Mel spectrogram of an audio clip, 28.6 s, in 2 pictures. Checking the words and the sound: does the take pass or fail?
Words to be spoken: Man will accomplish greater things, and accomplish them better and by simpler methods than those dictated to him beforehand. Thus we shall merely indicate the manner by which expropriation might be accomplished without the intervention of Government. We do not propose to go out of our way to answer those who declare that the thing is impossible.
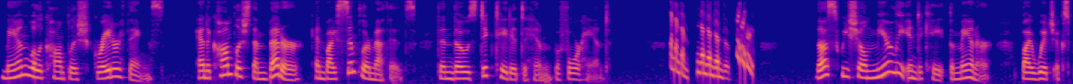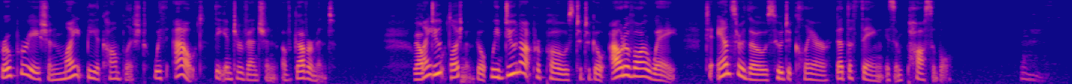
fail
